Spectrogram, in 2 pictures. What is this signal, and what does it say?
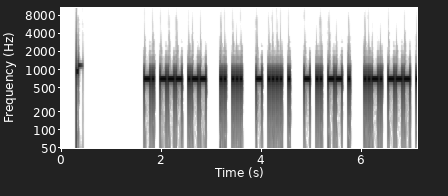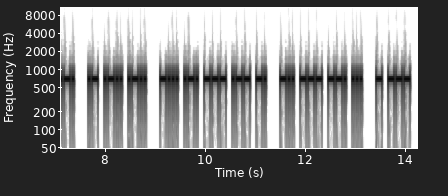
Morse code, heard as a keyed tone, about 30 wpm, 700 Hz. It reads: NOW IS THE TIME FOR ALL BROWN DOGS TO
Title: Pangram Challenge v2 - 30wpm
